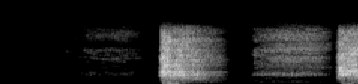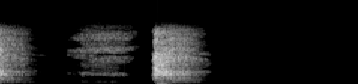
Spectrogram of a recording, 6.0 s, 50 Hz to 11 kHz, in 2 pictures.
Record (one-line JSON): {"exhalation_length": "6.0 s", "exhalation_amplitude": 32767, "exhalation_signal_mean_std_ratio": 0.34, "survey_phase": "beta (2021-08-13 to 2022-03-07)", "age": "45-64", "gender": "Male", "wearing_mask": "No", "symptom_cough_any": true, "symptom_runny_or_blocked_nose": true, "symptom_onset": "7 days", "smoker_status": "Never smoked", "respiratory_condition_asthma": true, "respiratory_condition_other": false, "recruitment_source": "Test and Trace", "submission_delay": "3 days", "covid_test_result": "Negative", "covid_test_method": "LAMP"}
